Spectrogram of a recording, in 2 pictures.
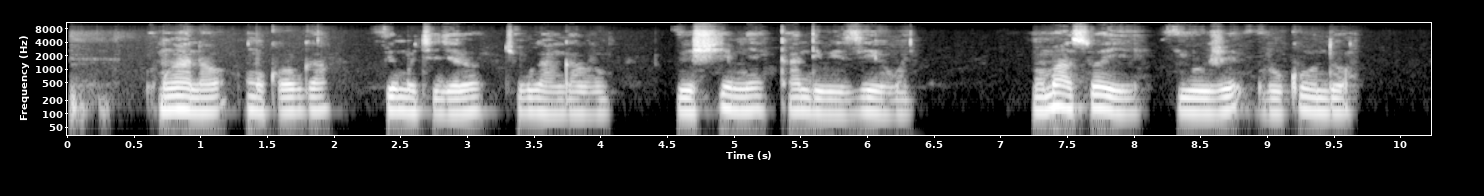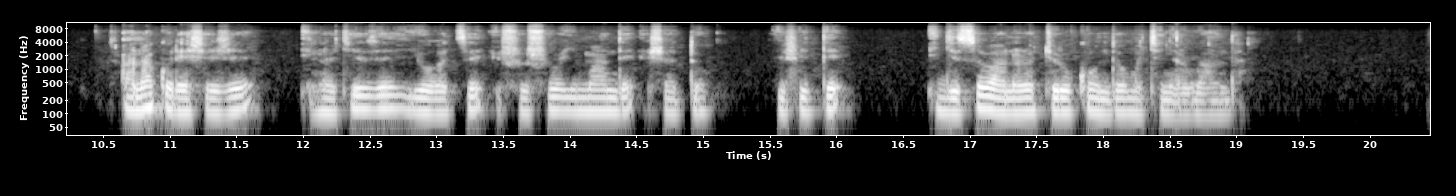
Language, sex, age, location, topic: Kinyarwanda, male, 18-24, Kigali, health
